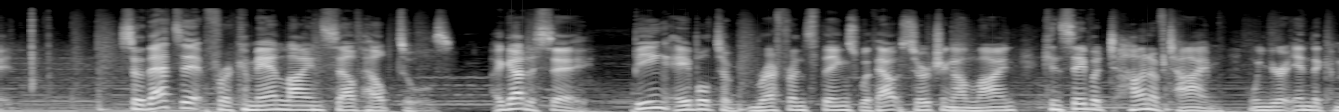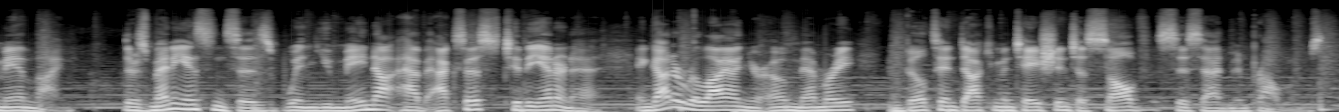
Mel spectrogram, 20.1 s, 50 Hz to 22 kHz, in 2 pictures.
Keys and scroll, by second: 0.2 q.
